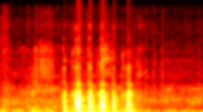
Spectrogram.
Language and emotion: Russian, neutral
